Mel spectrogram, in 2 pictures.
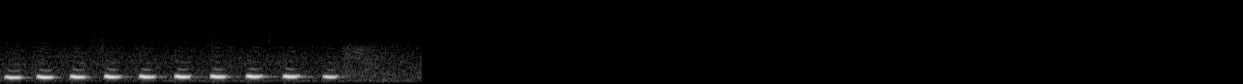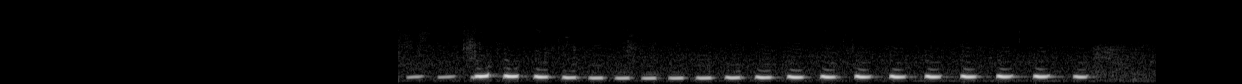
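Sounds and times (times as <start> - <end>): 
coucal giving deep hollow hoots: 0.0 - 3.6, 16.5 - 23.5.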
